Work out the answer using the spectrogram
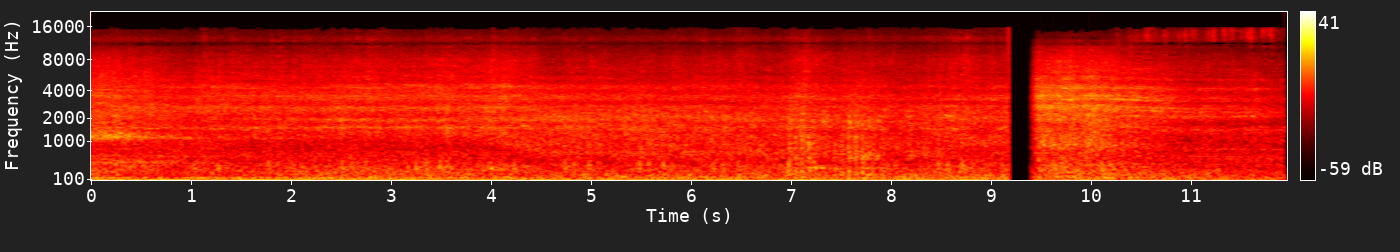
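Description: Empty open-top freight wagons of a long train rolling past at speed close by: a loud, steady rumble and rattle of wheels on the rails, with a faint squeal fading out in the first second. The sound cuts out for a moment about nine seconds in.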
